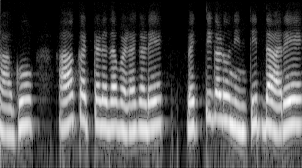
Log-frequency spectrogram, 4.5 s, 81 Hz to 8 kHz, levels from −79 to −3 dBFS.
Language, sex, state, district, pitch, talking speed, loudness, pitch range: Kannada, female, Karnataka, Bidar, 255 Hz, 80 wpm, -15 LUFS, 240-265 Hz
